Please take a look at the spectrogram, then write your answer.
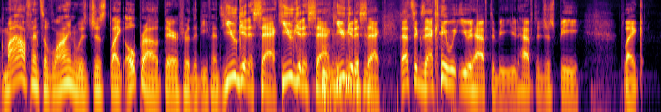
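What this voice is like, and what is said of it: Imitates a high school coach. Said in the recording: “a guy impersonates a high school coach”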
